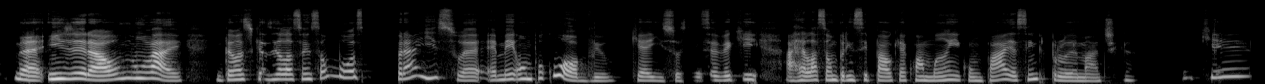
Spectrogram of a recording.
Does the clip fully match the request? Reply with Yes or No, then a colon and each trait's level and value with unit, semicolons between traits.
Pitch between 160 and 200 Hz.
No: high, 210 Hz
